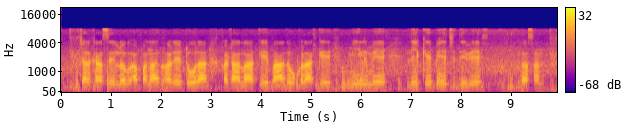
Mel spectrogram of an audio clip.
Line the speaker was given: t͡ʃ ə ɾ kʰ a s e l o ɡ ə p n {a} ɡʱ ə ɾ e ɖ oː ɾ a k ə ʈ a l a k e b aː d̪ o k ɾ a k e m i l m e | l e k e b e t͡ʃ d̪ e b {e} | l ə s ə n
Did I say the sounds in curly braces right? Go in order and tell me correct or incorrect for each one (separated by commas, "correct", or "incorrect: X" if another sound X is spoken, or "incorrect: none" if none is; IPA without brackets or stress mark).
correct, correct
